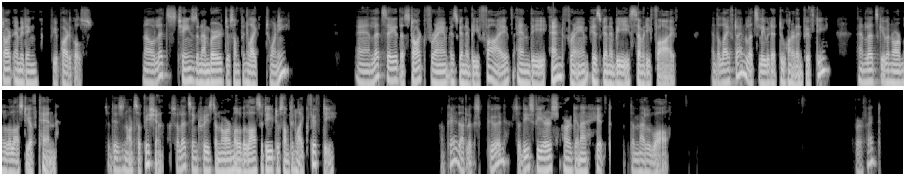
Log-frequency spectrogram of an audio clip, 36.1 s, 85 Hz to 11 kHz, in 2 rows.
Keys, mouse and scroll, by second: 0.4 space, 1.2 space, 2.1 click, 3.2-4.4 drag, 5.6-6.3 scroll down 1, 6.3-6.9 scroll down 2, 6.9-9.0 drag, 10.6-12.8 drag, 14.8-15.8 scroll down 2, 15.8-17.2 drag, 15.8-16.8 scroll down 1, 18.4 space, 19.2-19.6 middle drag, 20.1 space, 20.8 click, 22.3-23.6 drag, 25.4 space, 26.5-27.2 middle drag, 28.4 space, 29.0 shift+middle drag, 29.7 space, 30.1 space, 31.0 click, 31.4 space, 33.6 space, 34.4 click, 35.5-36.0 scroll down 3.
